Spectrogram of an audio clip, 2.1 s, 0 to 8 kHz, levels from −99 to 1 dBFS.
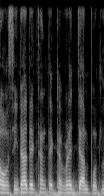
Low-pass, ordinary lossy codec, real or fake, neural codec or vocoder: none; none; fake; codec, 16 kHz, 2 kbps, FunCodec, trained on LibriTTS, 25 frames a second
